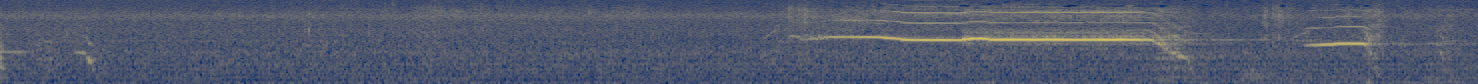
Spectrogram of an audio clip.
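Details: Elk calling in the wild with a high, pure whistle that holds level for about two seconds, then slides sharply downward. A brief higher squeal follows, all against faint steady ambient hiss.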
